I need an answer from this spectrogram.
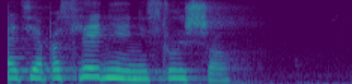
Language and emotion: Russian, angry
